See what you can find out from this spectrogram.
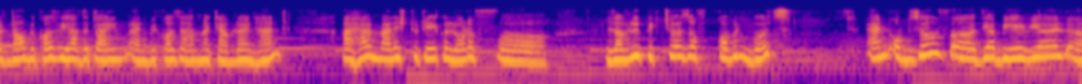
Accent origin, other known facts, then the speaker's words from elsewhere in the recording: Mumbai, Maharashtra, India; moved away as an adult; now in Delhi, India; essentially I am from Bombay and I moved to Delhi for work 9 years ago.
